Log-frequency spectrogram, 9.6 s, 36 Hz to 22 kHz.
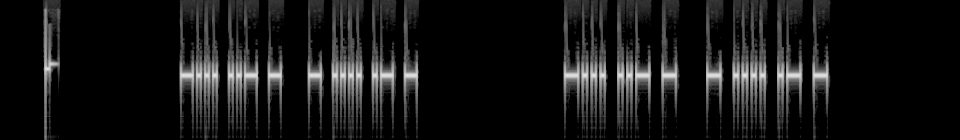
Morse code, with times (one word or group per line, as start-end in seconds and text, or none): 1.8-2.8 BUT
3.1-4.2 THAT
5.7-6.8 BUT
7.1-8.3 THAT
